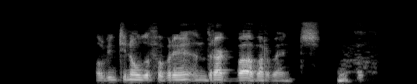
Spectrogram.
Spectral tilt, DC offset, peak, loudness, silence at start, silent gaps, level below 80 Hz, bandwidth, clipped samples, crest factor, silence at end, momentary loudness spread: -5.5 dB/octave; under 0.1%; -2 dBFS; -20 LUFS; 0.95 s; 3.22-3.37 s; -64 dBFS; 7.6 kHz; under 0.1%; 20 dB; 0.55 s; 15 LU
